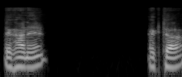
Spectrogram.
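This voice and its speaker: A man teaching the Arabic alphabet in a patient, slow lesson, with a Bengali accent, stretching out each letter sound as he demonstrates it. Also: no room sound, lo-fi sound. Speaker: Quran reading teacher.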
